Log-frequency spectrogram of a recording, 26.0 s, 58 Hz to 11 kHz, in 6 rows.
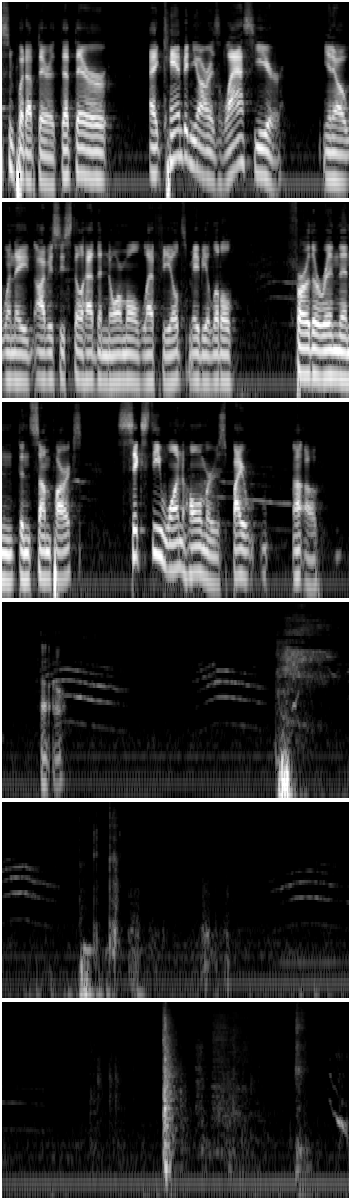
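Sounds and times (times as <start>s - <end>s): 
speech: 0.0s - 7.3s, 7.9s - 12.7s, 13.5s - 13.9s
cat meowing: 7.7s - 8.1s, 11.4s - 12.4s, 13.5s - 14.6s, 15.4s - 16.4s, 20.7s - 22.3s.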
